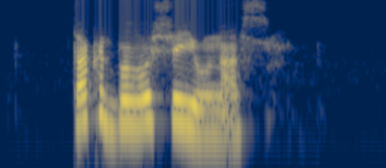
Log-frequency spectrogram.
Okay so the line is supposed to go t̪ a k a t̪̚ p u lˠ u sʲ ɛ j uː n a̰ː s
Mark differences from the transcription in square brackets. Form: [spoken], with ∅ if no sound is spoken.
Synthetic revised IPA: t̪ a k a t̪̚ [b] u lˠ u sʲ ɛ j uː n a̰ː s

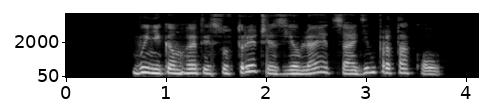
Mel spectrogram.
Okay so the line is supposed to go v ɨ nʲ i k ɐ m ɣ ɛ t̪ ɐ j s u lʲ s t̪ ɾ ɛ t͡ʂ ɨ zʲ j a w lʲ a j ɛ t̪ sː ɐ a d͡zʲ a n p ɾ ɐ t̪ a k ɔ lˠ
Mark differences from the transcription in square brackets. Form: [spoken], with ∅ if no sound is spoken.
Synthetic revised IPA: v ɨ nʲ i k ɐ m ɣ ɛ t̪ ɐ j s u [∅] s t̪ ɾ ɛ t͡ʂ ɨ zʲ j a w lʲ a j ɛ t̪ sː ɐ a d͡zʲ [i] n p ɾ ɐ t̪ a k ɔ lˠ

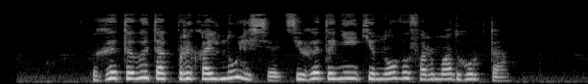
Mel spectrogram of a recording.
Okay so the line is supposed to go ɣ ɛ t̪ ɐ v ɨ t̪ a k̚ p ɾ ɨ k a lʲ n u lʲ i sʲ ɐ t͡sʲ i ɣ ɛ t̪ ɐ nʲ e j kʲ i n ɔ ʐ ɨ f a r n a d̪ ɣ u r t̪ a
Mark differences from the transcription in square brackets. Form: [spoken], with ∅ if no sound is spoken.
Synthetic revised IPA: ɣ ɛ t̪ ɐ v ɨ t̪ a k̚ p ɾ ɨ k a lʲ n u lʲ i sʲ ɐ t͡sʲ i ɣ ɛ t̪ ɐ nʲ e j kʲ i n ɔ [v] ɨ f a r [m] a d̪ ɣ u r t̪ a

